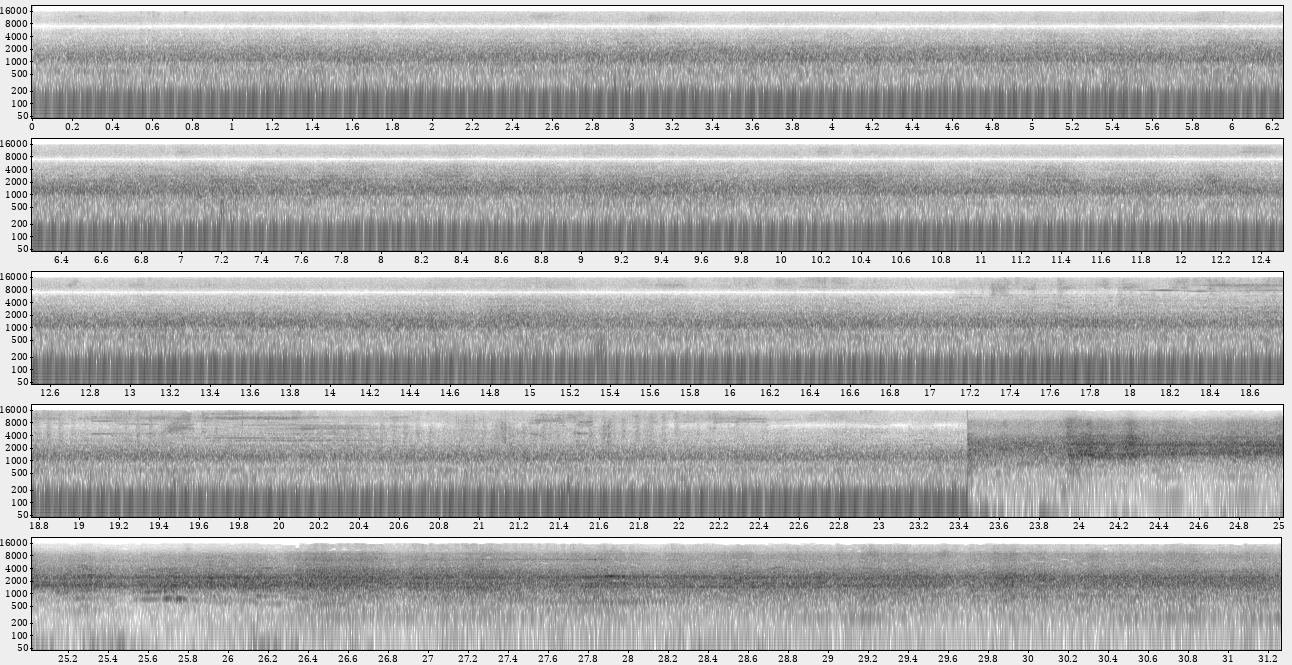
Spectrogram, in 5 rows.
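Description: Steady low drone of a van driving at an even speed, engine and road noise heard from inside the cabin. It cuts off abruptly about 23 seconds in, replaced by quieter outdoor street sound with some voices.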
